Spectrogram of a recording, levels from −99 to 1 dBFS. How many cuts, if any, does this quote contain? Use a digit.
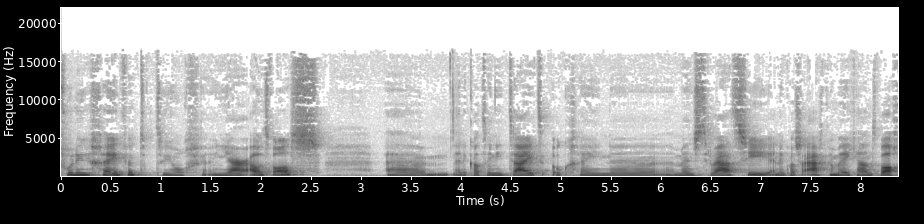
1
